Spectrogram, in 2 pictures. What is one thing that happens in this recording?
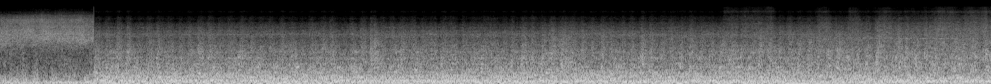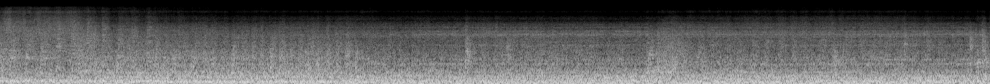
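A steam locomotive's firebox roars steadily inside a noisy cab.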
